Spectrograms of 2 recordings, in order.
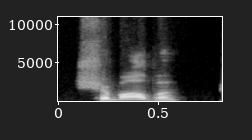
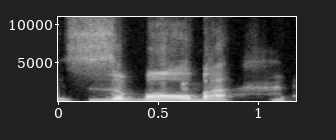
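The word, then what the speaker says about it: Xibalba: I've always said it the white boy way, Zabalba, Exabalba. – Yeah. – Yeah, I've always called it Zabalba, but I've been friends with you guys for so long that I figure I need to start saying it right. So Shabalba. – Yeah, Shabalba's the I guess the way it's pronounced.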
